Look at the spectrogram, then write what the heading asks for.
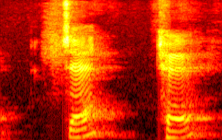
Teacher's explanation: च का उच्चारण स्थान है तालु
